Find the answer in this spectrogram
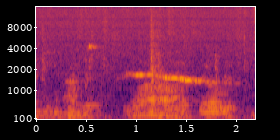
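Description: A single short whistle, one thin tone falling slightly in pitch and lasting under a second, about halfway through, with low voices talking around it.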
